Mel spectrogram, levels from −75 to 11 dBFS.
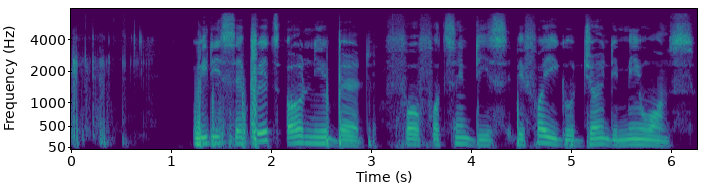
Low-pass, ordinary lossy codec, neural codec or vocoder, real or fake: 7.2 kHz; MP3, 64 kbps; none; real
